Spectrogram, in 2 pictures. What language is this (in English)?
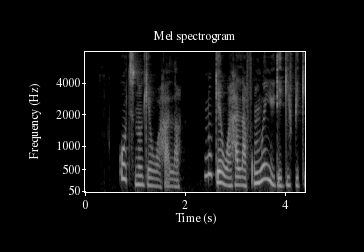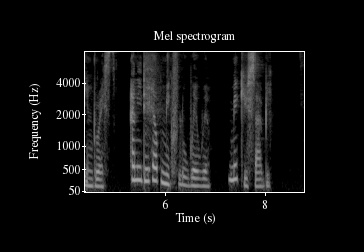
Nigerian Pidgin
